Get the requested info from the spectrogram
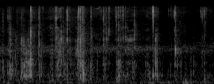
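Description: A plastic mailer bag crinkling and crackling as small scissors snip into its corner to open it, a quick run of short irregular crackles and snips.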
